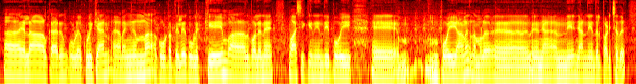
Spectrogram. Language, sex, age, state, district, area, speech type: Malayalam, male, 45-60, Kerala, Alappuzha, rural, spontaneous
